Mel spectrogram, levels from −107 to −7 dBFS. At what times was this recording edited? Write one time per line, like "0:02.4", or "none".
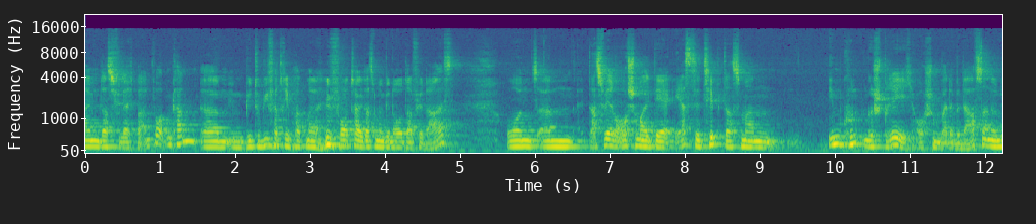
none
